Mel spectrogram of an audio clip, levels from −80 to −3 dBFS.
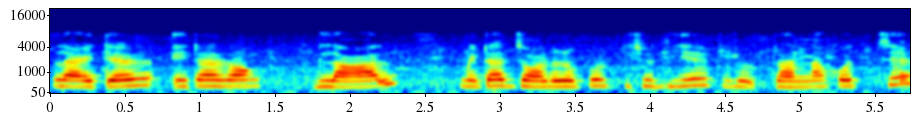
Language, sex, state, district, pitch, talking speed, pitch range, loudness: Bengali, female, West Bengal, Dakshin Dinajpur, 275 Hz, 135 wpm, 260-285 Hz, -14 LUFS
